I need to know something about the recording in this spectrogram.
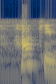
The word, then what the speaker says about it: Hake: brown paint and a hockey brush, which is a brush like this, and some of you may know it as a Hake brush. It's spelled H-A-K-E, but it's a hockey brush.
